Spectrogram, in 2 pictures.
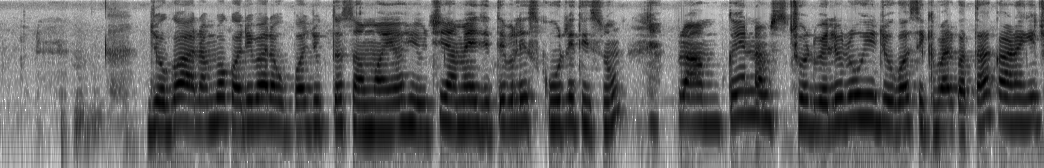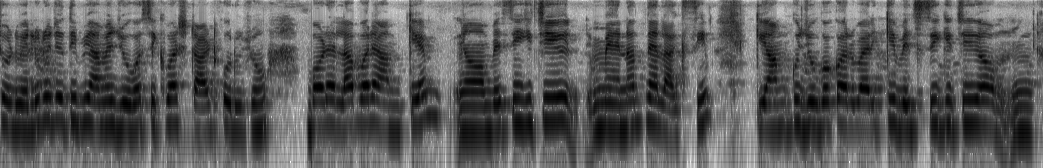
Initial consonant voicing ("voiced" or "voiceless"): voiced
